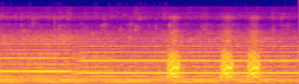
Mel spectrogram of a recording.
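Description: A dog gives three short yips, close and moderately loud, over a steady hum, with no talking between them.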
